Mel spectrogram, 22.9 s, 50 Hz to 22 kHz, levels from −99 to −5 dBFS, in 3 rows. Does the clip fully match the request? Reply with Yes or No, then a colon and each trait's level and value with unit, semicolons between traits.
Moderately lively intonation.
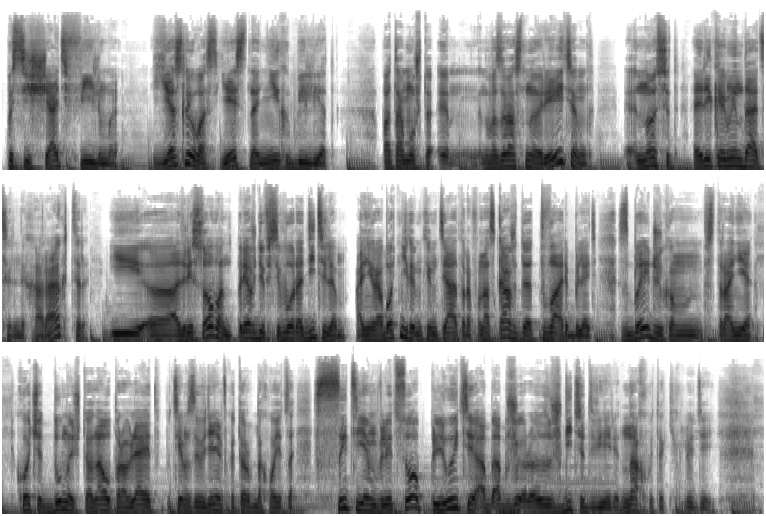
Yes: average, 3.1 semitones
